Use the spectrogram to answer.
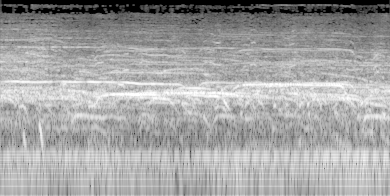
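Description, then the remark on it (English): A large crowd in New Hampshire cheers and shouts as Donald Trump greets them on the day of the first-in-the-nation primary, many overlapping voices whooping and calling out at a steady, loud level throughout. “Donald Trump greeting the crowds here as the first in the nation primary gets underway in the great state of New Hampshire.”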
